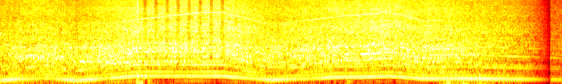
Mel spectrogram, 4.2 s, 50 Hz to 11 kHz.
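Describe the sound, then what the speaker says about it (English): Annis S80RR car in GTA 5 Online, its exhaust note rising and falling through revs with a thin, high turbo whine layered above, steady and close with no voices. "I can clearly hear the whine of a turbo, which makes the entire car sound fantastic to me"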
